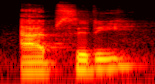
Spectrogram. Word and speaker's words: ABCD: lady named her kid Absidy. For what? And it's spelled ABCD. ABCD. And it's Absidy. Absidy.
